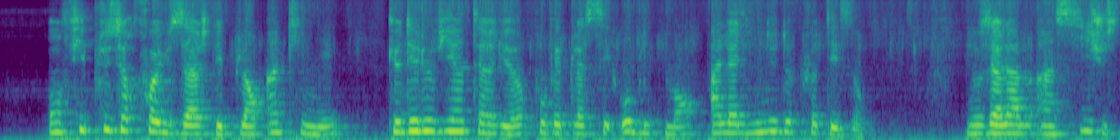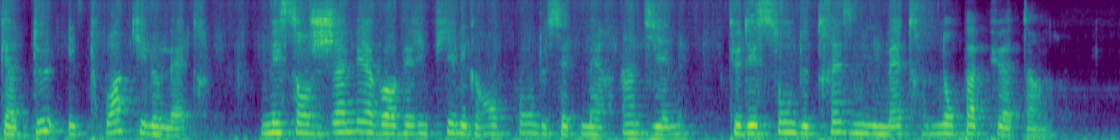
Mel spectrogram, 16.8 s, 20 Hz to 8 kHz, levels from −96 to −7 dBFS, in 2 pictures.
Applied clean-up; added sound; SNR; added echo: neural separator model SepFormer DNS4.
